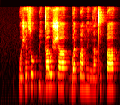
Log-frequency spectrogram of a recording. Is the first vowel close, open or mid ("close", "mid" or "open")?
mid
